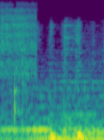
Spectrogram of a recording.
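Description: Green chilli slits frying in a pan for chilli soya, a steady close sizzle with a couple of brief stirring scrapes.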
